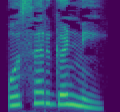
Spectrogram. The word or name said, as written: ಒಸರ್ಗಣ್ಣಿ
